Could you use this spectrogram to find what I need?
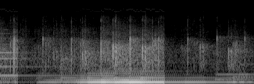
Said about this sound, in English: Why don't you give him a hand clap of applause, not for him, but for the God that he serves.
